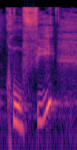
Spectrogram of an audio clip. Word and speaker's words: confit: And the recipe is, the first word in it is C-O-N-F-I-T, which the French major in me wants to pronounce correctly as confit, and which perhaps the American in me wants to say confit.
